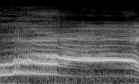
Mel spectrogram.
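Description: A single long, loud scream of anguish rises sharply and then holds steady and strained, close up and alone for the whole moment.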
